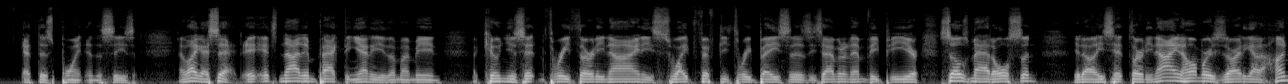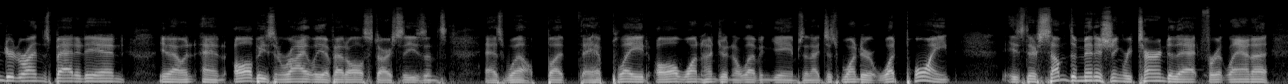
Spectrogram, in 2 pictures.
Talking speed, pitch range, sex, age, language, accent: 195 wpm, 110-140 Hz, male, 50-69, English, American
